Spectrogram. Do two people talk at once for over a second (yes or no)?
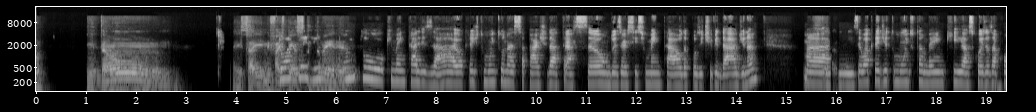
yes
